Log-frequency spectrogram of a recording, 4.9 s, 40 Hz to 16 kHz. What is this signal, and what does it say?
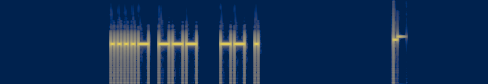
Morse code, heard as a keyed tone, about 36 wpm, 700 Hz. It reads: 4O ME
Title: Winter Field Day Exchanges Encore 35wpm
